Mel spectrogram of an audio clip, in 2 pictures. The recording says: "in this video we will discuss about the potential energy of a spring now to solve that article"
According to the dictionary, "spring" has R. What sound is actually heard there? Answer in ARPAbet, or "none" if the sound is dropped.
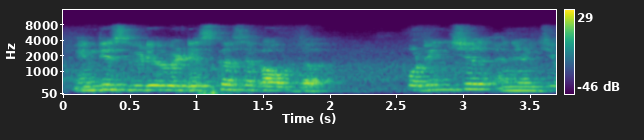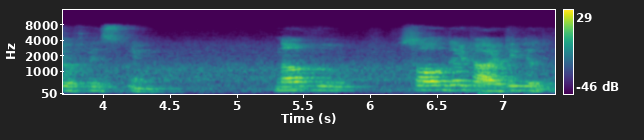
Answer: none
